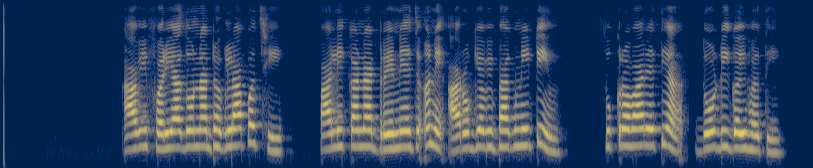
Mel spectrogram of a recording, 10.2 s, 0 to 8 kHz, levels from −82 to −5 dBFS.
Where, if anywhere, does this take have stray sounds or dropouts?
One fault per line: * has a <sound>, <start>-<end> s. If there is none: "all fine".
all fine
